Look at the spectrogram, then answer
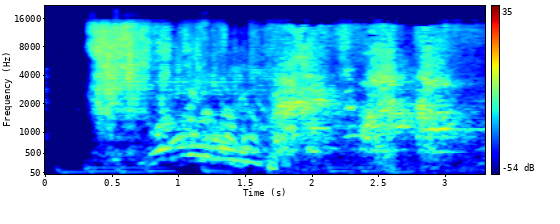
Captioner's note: laughing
